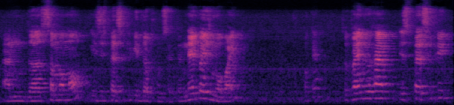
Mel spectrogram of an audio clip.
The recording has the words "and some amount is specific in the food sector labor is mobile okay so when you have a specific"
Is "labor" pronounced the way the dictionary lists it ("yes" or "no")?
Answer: no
